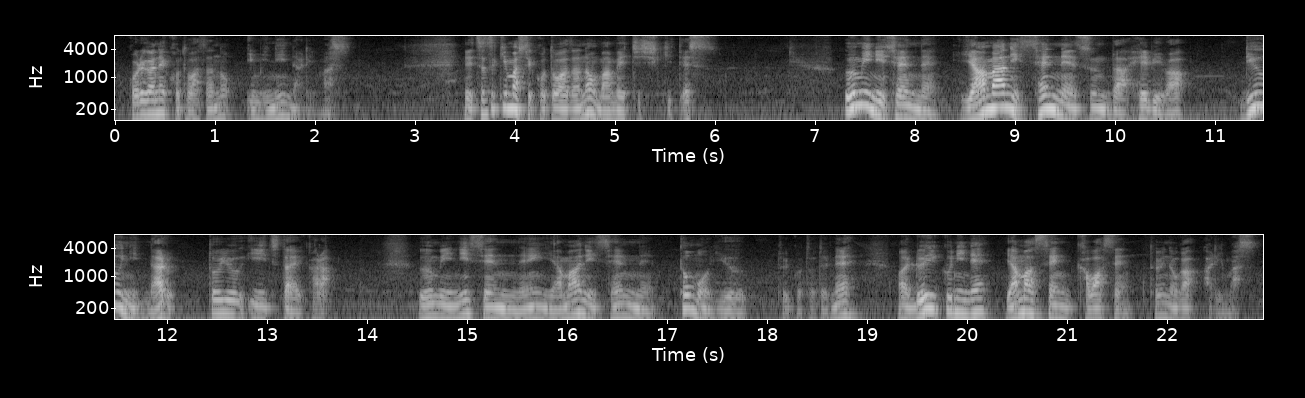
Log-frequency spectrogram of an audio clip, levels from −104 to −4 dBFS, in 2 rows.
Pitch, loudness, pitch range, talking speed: 110 Hz, -38 LUFS, 95-160 Hz, 245 characters per minute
